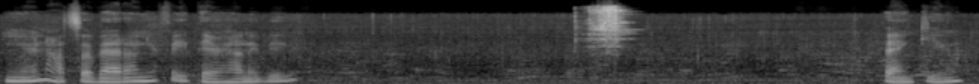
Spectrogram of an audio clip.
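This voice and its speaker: A low female voice thick with vocal fry, a woman acting a self-assured detective seer. She is flirtatious, sly and playful, teasing her way through an audio drama. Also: fairly quick, background noise. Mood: flirty, playful. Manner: playful, sly, drawling endearments.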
